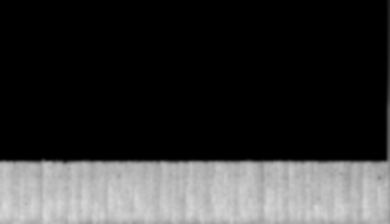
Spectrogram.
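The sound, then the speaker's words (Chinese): Applause from an audience for a Buddhist master after a dharma talk, a loud, dense patter of many hands clapping steadily throughout without voices. “如果您觉得是正确的话，应该要给法师掌声鼓励一下，”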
